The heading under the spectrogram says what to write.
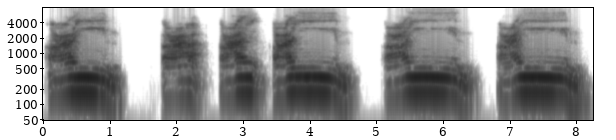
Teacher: और आइन की आवाज बीच हलक से निकलेगी, एपिग्लोटिक लिड को आप क्लोज करेंगे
